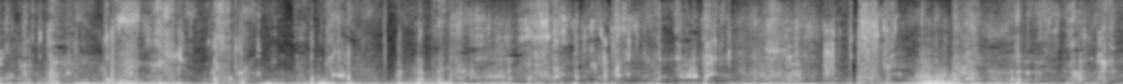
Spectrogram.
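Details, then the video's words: Crunchy, juicy chewing from a French Bulldog eating cucumber, with rapid crisp clicks and snaps repeating unevenly throughout. "The sound of chewing cucumbers"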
